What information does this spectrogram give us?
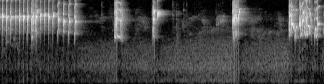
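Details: Group of lovebirds pushing one another away: opens with a rapid rattling trill of high notes, then silence broken by a few isolated sharp chirps and a closing burst of harsh chatter.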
